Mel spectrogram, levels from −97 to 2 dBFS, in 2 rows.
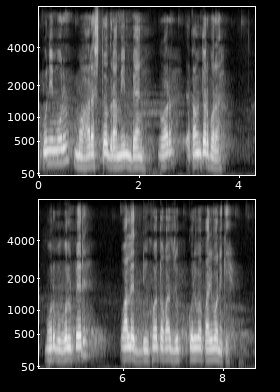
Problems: background sounds at intervals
